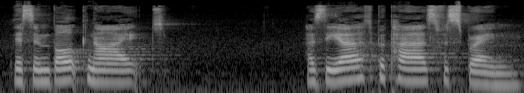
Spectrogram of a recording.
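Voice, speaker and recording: Female meditation guide, extremely unhurried and soothing, long pauses, recorded in an echoey space with long reverb. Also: mid-range voice. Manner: soothing, measured, with long pauses between phrases. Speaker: yoga nidra teacher leading guided relaxation.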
